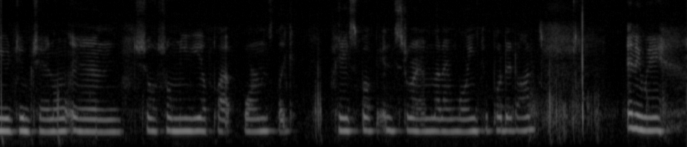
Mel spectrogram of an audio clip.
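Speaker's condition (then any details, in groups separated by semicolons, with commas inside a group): Cerebral palsy, spastic quadriplegic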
